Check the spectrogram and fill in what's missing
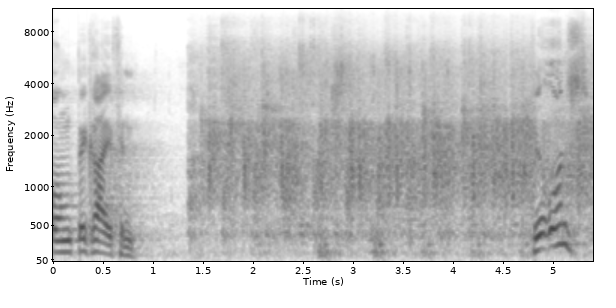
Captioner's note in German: Beifall bei der SPD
